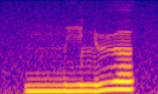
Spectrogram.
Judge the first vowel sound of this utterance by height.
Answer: high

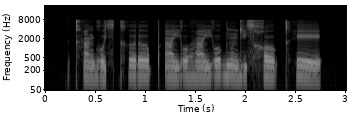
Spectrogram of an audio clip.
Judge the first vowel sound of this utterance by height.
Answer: low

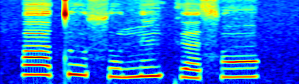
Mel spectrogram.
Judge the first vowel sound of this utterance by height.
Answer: low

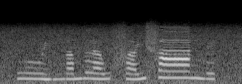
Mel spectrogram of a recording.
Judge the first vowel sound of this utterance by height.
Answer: high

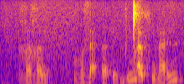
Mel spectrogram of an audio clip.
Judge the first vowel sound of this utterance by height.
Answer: high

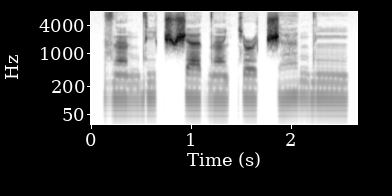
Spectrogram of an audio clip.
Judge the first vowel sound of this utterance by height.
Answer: low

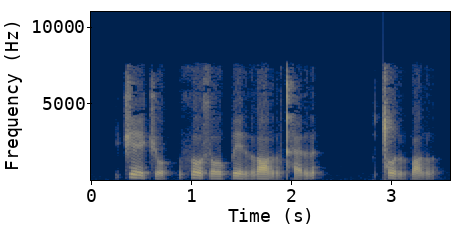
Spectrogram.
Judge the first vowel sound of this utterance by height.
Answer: mid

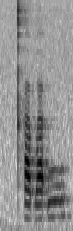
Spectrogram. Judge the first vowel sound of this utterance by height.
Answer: low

